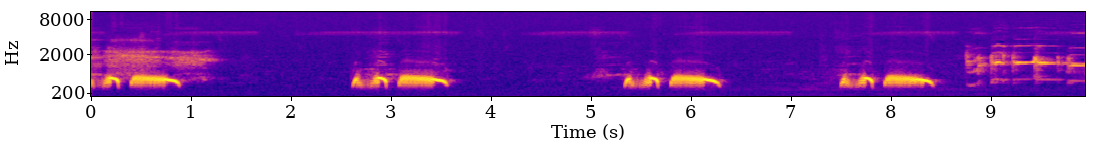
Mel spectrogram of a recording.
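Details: Decoy spotted dove cooing vigorously, used to stimulate other doves to coo: four phrases, each two short clipped notes then a long, low, slightly falling coo, spaced about two seconds apart, with a brief higher bird call at the end.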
